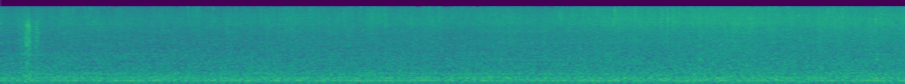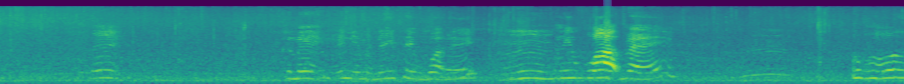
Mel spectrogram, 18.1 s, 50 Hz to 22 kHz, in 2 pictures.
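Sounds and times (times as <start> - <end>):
steady background noise: 0.0 - 18.0.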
